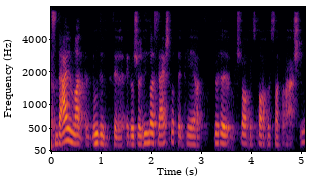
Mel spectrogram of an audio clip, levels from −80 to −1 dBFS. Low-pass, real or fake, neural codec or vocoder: 7.2 kHz; fake; codec, 16 kHz in and 24 kHz out, 0.6 kbps, FocalCodec, streaming, 4096 codes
